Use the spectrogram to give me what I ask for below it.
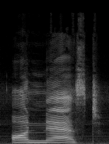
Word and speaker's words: honest: Don't look at the word H. H को ना देख के इसकी pronunciation को देखना है. Pronunciation is honest.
